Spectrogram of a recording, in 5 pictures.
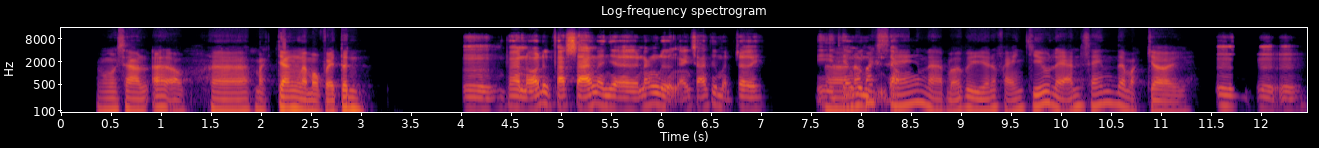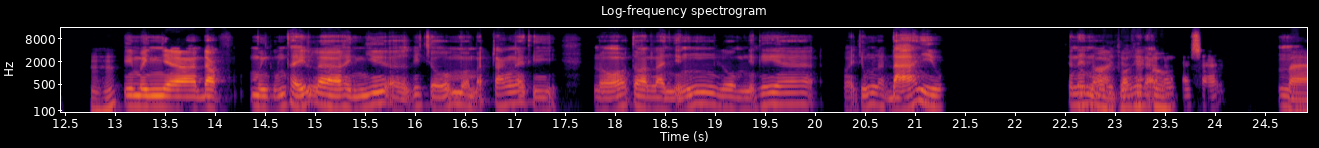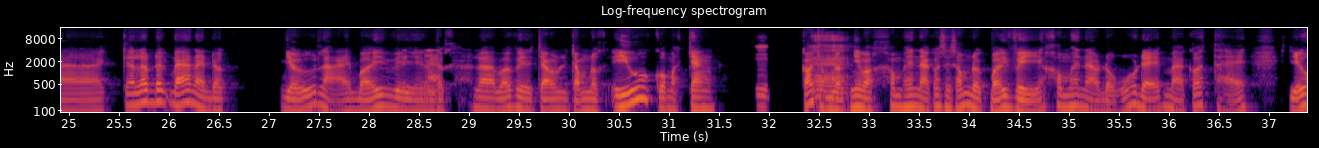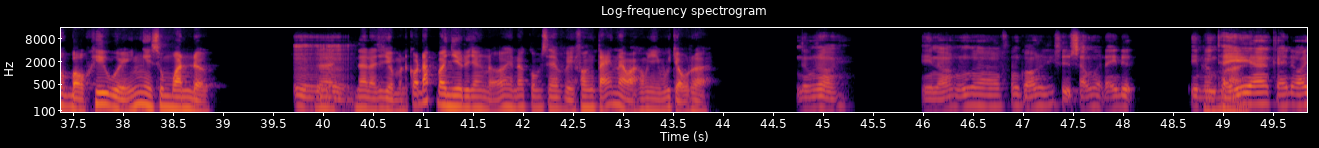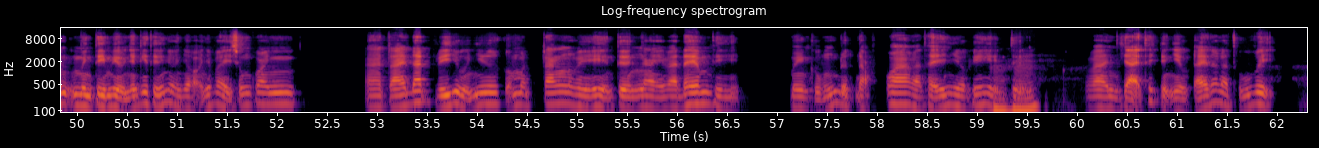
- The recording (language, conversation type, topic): Vietnamese, unstructured, Bạn có ngạc nhiên khi nghe về những khám phá khoa học liên quan đến vũ trụ không?
- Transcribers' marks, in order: other background noise; tapping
